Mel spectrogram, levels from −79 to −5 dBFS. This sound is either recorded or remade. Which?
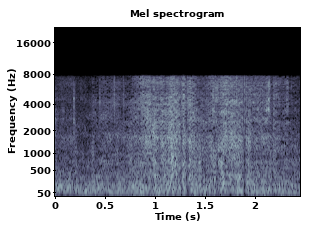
remade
